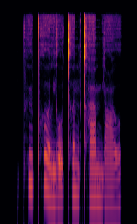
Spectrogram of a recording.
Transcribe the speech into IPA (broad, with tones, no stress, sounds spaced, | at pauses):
pʰ y˦ pʰ ɤ˥˨ l j o̰˨˩ ʊ̯ t̪ʰ ə˥˨ n kʰ ä˦ m j ɑ˨˦ ʊ̯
